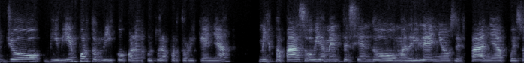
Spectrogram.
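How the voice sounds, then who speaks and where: Chatty woman, lo-fi sound. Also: fairly high pitch. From Peru. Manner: chatty, frequent fillers and laughter. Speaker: guest, mother. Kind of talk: casual conversation. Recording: slightly dull lo-fi recording.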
